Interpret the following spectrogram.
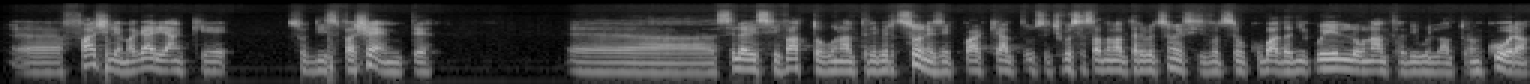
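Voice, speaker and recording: Very fast and at a medium pitch, a man speaks with ordinary pitch variation in a dry, close sound with no echo. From Rome, central Italy. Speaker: writer and musician. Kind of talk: interview.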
